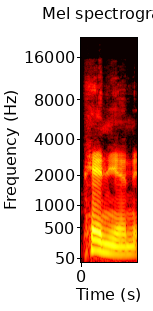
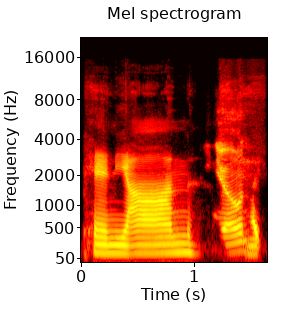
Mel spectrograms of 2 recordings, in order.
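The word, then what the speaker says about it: piñon: you're it's it's not it's not pinion it's pinyon anyon there's something Vignon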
